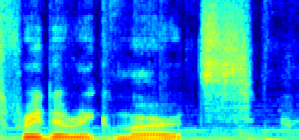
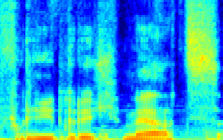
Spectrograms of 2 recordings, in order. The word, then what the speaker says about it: Friedrich Merz: His name is Friedrich Merz, or Friedrich Merz, as we would pronounce it in Germany.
